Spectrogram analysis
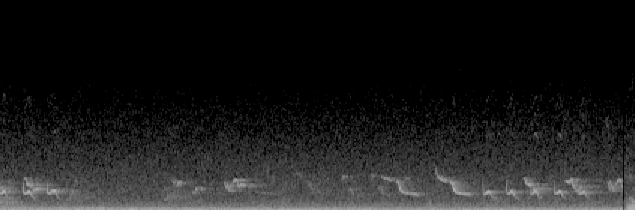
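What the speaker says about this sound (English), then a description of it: "Hear the birds singing." Birds sing in quick, bright chirping phrases in Iroquois Park on an April morning, over a low steady background rumble, several calls repeating at moderate distance with no talking.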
